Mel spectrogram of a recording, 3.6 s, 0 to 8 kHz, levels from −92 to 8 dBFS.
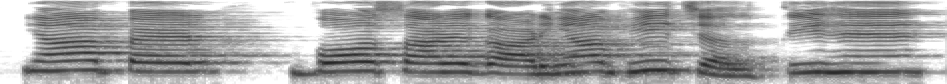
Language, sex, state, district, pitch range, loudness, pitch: Hindi, female, Uttar Pradesh, Etah, 295-325 Hz, -13 LUFS, 310 Hz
